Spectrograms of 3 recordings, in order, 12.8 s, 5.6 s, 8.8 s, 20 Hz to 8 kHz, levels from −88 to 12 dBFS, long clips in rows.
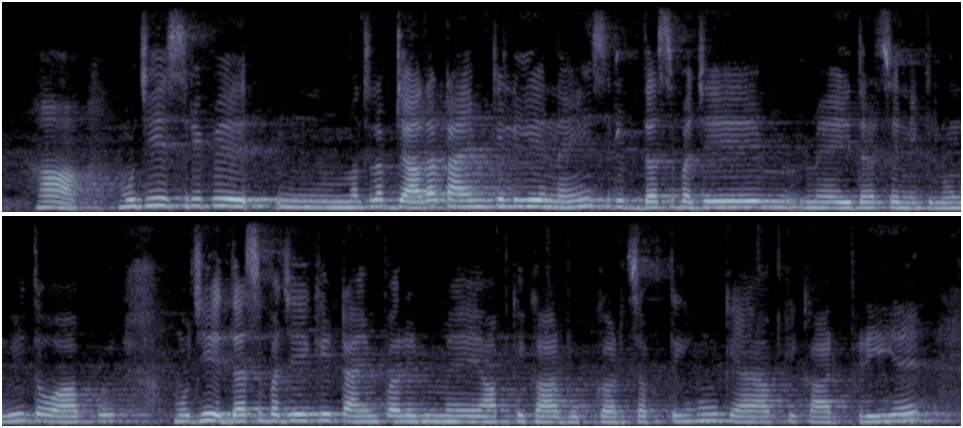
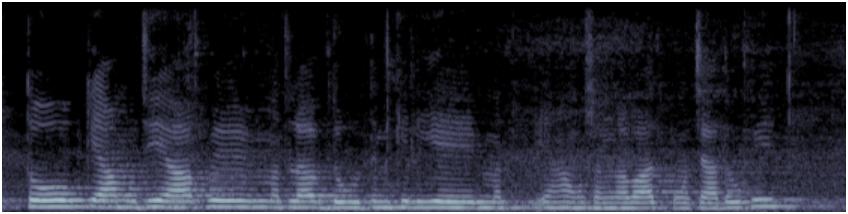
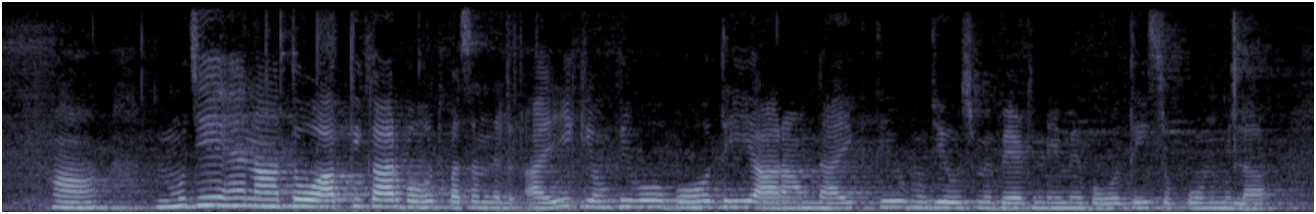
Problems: constant background noise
